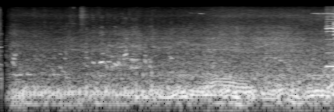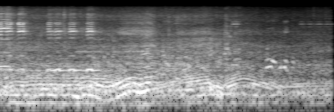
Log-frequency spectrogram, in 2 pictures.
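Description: Busy street ambience: vehicle engines running and people's voices in the background, with a short run of high beeps about four seconds in.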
